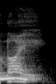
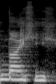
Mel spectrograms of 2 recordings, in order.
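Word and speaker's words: Nighy: plays the goose Bill NY okay fine yeah how how do you say it no it's because you've been saying Bill Nike Nike Nike sports okay you get that's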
